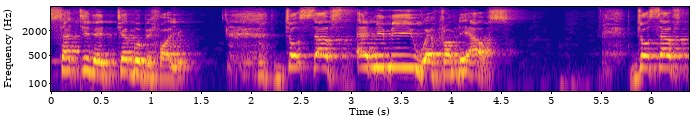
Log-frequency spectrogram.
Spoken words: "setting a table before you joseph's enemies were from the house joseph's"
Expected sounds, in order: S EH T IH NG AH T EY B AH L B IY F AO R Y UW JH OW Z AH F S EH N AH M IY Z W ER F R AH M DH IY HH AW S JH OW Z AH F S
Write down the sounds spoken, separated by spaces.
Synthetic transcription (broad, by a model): S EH T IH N AH T EY B AH L B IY F AO Y UW JH OW S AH F S EH N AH M IY W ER F R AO M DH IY HH AW S JH OW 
